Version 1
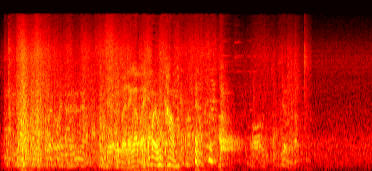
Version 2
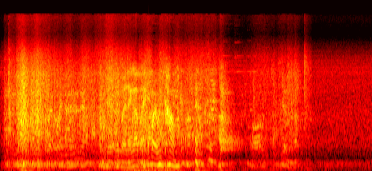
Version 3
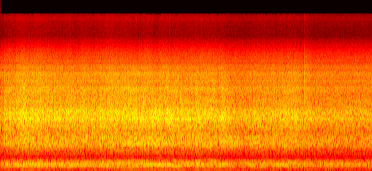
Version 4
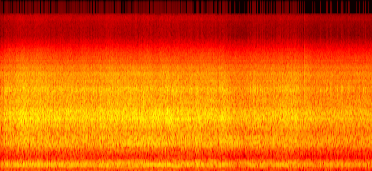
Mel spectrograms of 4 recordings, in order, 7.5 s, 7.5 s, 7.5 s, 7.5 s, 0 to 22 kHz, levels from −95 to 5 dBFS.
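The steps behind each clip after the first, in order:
FFT filter 200 Hz 0 dB, 300 Hz -25 dB, 1.2 kHz +6 dB, 3.8 kHz +10 dB, 9.6 kHz -14 dB, 14 kHz +1 dB
spectral levelling over time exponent 0.2; trim -6 dB
rattle on loud lows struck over -33 dBFS, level -13 dBFS

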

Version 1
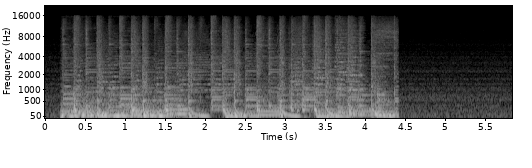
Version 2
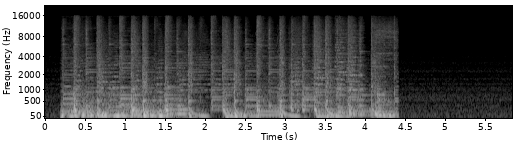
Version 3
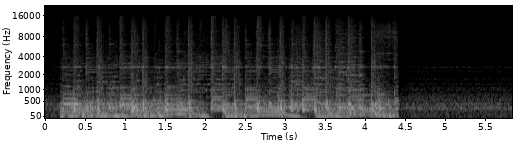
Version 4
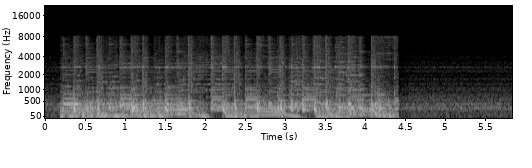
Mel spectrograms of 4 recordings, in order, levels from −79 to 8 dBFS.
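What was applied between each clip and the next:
upward expansion 1.5:1, over -32 dBFS
compression 2:1, threshold -35 dBFS, peak gain reduction 11 dB; valve stage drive 28 dB, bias 0.55; small resonant body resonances 270/390/2700 Hz, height 17 dB, ringing for 70 ms; trim -1.5 dB
brick-wall FIR low-pass 8.2 kHz; trim +8 dB

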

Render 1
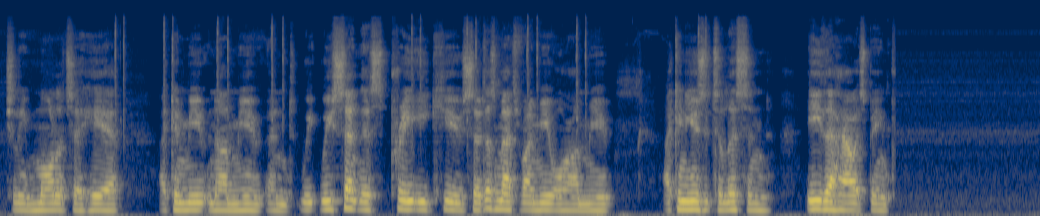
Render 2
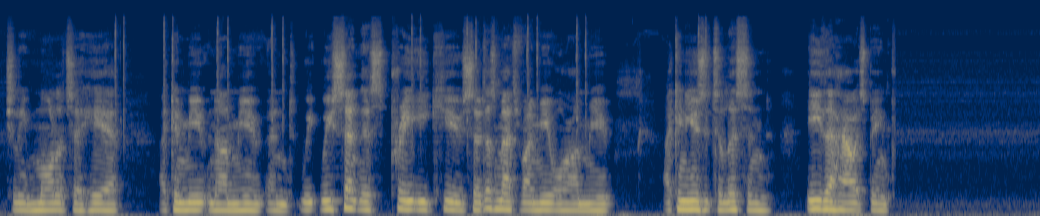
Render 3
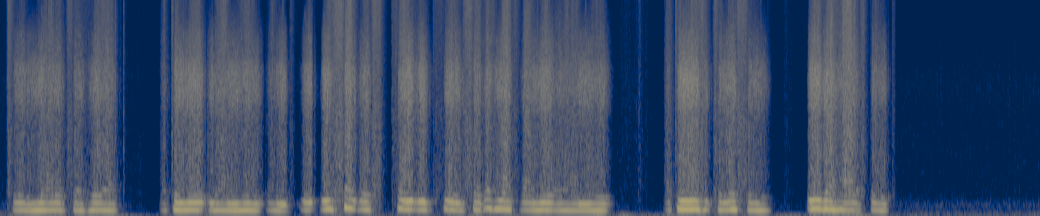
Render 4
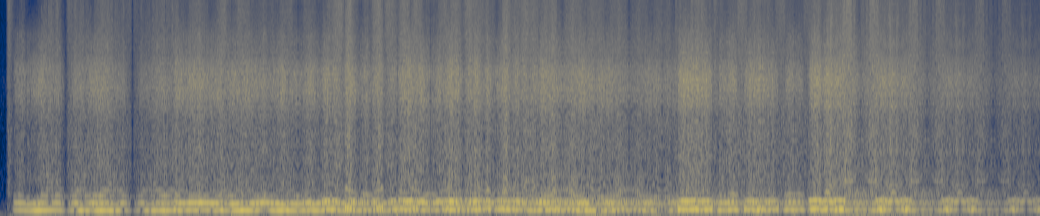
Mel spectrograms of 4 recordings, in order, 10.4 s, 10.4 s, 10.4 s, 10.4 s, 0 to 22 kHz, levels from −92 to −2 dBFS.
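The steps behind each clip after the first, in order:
high-order bell 530 Hz -11 dB; trim -2 dB
delay time shaken by noise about 4.4 kHz, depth 0.42 ms; trim -4 dB
backward echo that repeats 331 ms, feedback 77%, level -2 dB; trim +8 dB

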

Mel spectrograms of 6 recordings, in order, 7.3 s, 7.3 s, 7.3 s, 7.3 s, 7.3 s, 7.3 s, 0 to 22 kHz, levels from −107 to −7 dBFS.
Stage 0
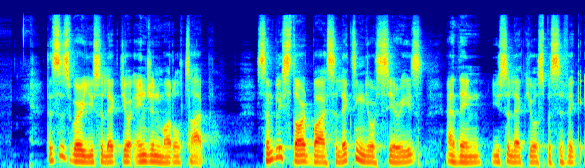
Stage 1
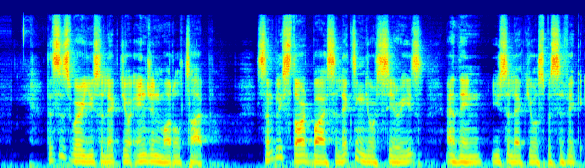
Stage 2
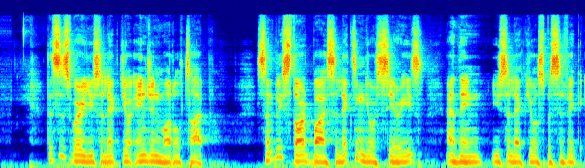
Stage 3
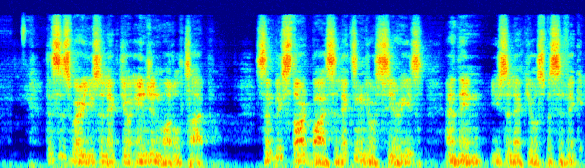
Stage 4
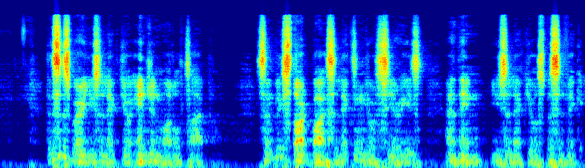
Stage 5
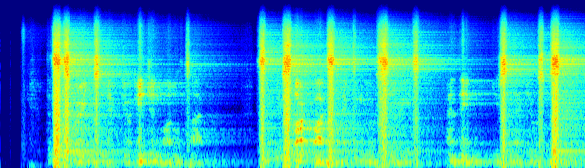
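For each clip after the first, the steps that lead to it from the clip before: amplifier tone stack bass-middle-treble 10-0-10; comb 3.6 ms, depth 82%; trim +2 dB
bass shelf 170 Hz +4 dB; trim +5 dB
phase randomisation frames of 50 ms
upward expansion 2.5:1, over -30 dBFS; trim +4 dB
CVSD coder 64 kbps; FDN reverb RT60 1.9 s, low-frequency decay 1.25×, high-frequency decay 1×, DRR 9 dB; trim +1 dB

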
